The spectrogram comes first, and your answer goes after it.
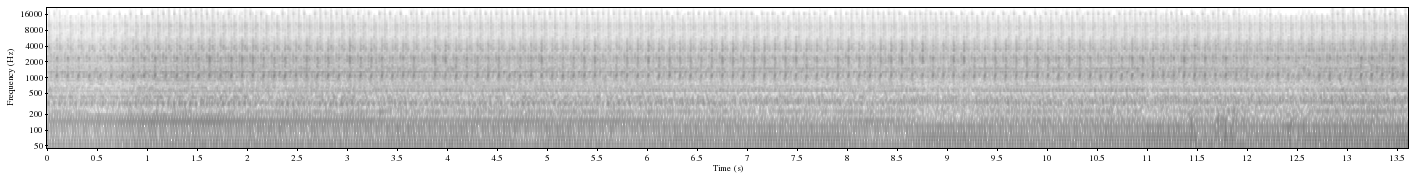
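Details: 1987 Dacia 1310 four-cylinder, cold start after two days, choke a quarter out: light steady knocking tapping at idle, unchanged after bearing change; owner says it fades as the engine warms; source unknown.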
